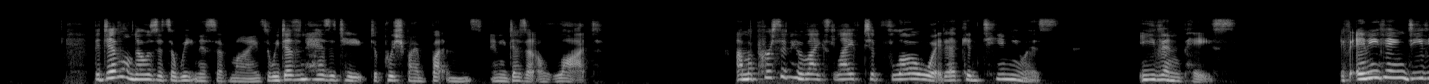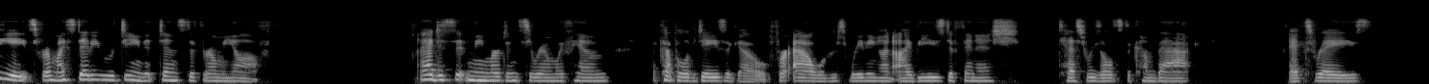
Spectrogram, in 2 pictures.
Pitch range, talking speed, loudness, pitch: 155-220 Hz, 160 wpm, -27 LUFS, 175 Hz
